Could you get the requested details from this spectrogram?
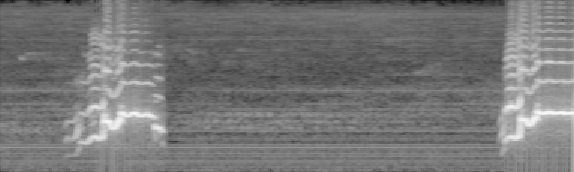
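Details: Pair of warbling, quavering loon calls about three seconds apart, each with a rapid wobble that climbs and then holds a level note, in calm, quiet conditions.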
